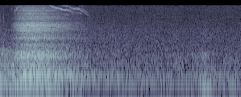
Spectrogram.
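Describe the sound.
One deep breath is taken during a guided breathing exercise, a loud, airy rush that fades into soft, steady breath noise.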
